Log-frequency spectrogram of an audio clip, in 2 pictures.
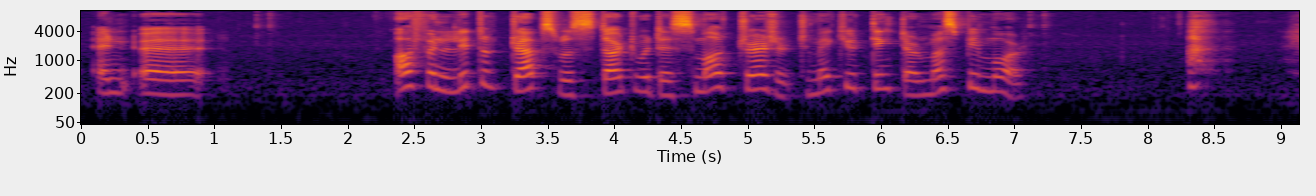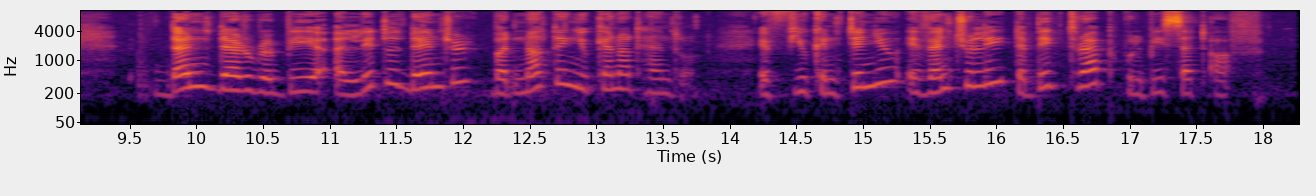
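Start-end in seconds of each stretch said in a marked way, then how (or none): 2.4-18.0 poorly put-on Indian accent. Reading lines after a wheel picks the accent: bad Indian accent. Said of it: "I must do an Indian accent".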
